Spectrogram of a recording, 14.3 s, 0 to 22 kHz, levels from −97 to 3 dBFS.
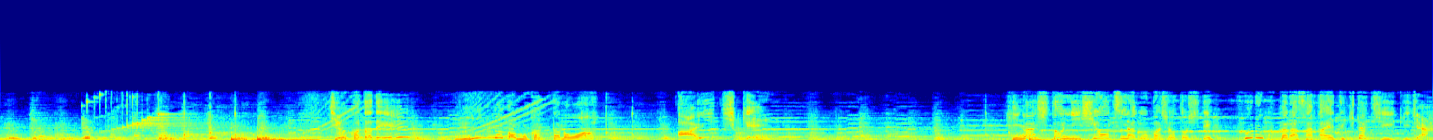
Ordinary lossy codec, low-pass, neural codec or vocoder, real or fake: none; none; codec, 16 kHz, 16 kbps, FreqCodec, larger model; fake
